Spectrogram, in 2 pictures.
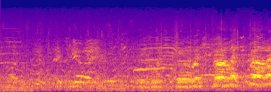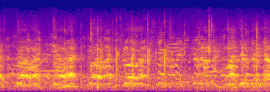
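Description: Spectators cheer and shout encouragement outdoors.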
